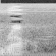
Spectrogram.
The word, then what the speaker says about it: Gerald: W-H-I-S-O-N-A-N-T. – Yeah, I think they said they pronounced him Jarrell.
